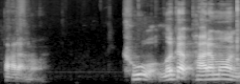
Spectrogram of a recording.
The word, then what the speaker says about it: páramo: Also, to point out, there is an accent on páramo over the A. Accents in Spanish just show the emphasis. So in this case, páramo, it's the emphasis on the first syllable, páramo.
